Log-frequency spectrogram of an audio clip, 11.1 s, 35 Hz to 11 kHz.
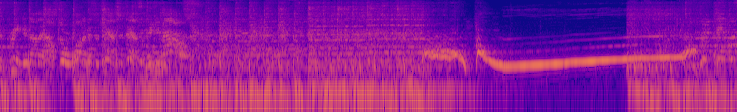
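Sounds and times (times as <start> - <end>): backing music: 0.0 - 7.6, 9.4 - 11.0.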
